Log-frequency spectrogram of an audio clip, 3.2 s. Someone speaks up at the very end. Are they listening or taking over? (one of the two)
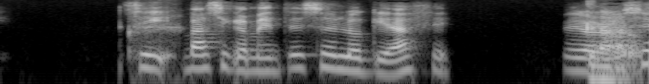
listening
